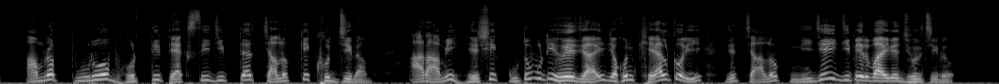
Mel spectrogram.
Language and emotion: Bengali, happy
